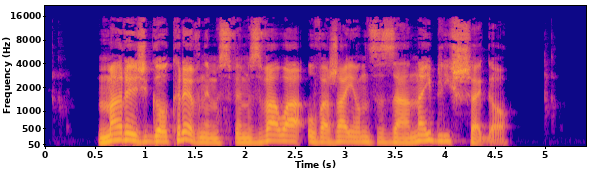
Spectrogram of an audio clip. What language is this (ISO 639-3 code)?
pol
